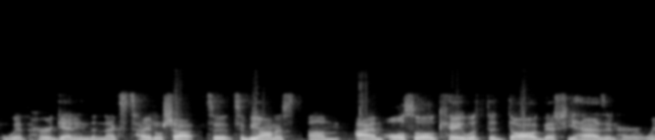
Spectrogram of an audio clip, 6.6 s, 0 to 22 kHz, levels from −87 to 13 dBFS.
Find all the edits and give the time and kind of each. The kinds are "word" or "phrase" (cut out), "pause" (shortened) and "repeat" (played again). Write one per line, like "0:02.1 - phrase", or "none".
0:02.0 - pause
0:03.0 - pause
